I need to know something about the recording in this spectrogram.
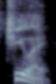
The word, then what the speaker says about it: Chile: then jl was like it's not chili you nincompoop you idiot it's chile so now i say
